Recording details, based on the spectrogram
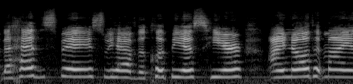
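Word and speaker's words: clypeus: call the in beetles we call that the clippius uh it's spelled c-l-y-p-e-u-s if you are curious about that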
